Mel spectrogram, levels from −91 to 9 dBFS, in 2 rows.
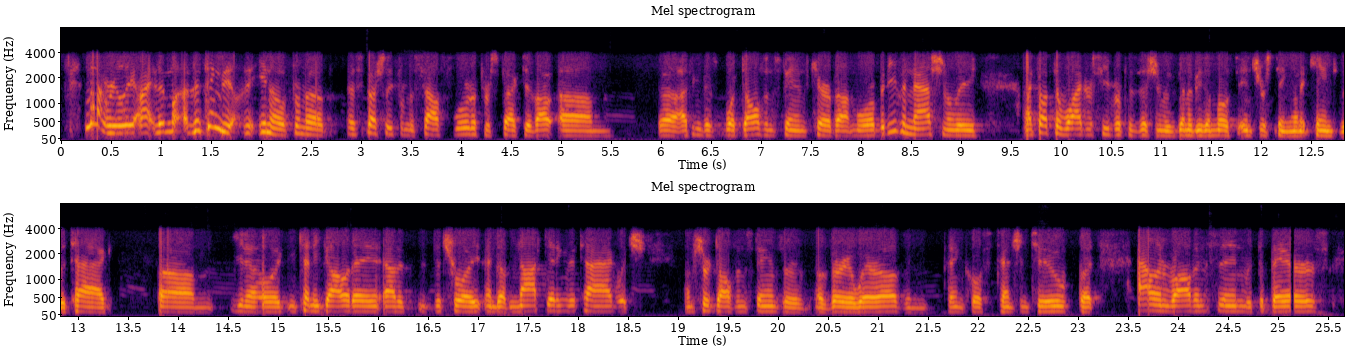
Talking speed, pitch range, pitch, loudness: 200 wpm, 130-155 Hz, 140 Hz, -17 LUFS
